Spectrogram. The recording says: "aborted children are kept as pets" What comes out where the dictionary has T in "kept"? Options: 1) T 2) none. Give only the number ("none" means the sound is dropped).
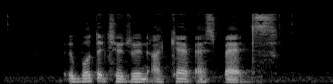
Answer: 2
